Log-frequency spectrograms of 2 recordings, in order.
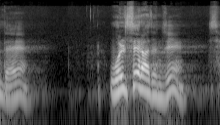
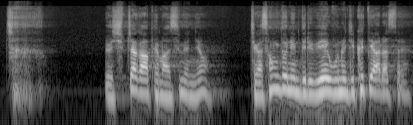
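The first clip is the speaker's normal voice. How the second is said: ordinary delivery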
